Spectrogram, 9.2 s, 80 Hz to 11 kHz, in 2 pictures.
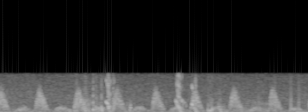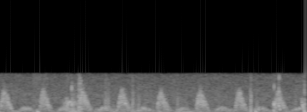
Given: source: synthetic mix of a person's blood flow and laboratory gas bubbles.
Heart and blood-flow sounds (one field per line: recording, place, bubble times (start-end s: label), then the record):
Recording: Doppler ultrasound of blood flow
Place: subclavian vein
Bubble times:
1.12-1.81 s: bubbles
2.64-3.04 s: bubbles
3.12-3.26 s: bubbles
3.29-3.46 s: bubbles
5.14-5.38 s: bubbles
5.54-5.97 s: bubbles
8.45-8.54 s: bubbles
8.72-8.89 s: bubbles
9.16-9.24 s: bubbles
From the record:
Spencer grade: 2 (many but less than half of the cardiac periods contain bubble signals, singularly or in groups)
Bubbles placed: anywhere in the cardiac cycle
